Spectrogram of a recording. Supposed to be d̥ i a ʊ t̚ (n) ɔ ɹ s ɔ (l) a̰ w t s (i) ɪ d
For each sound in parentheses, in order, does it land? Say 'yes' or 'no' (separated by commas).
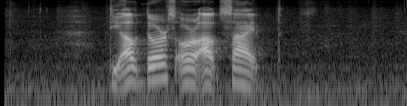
no, no, no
